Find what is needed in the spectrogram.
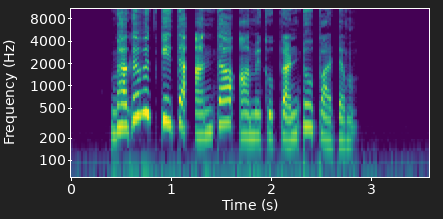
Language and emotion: Telugu, neutral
